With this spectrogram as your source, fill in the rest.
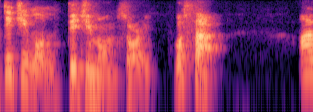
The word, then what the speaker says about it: Digimon: The Yellow Submarine uh is it dig meon digim dig you have to pronounce that Digimon Digimon sorry what's that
